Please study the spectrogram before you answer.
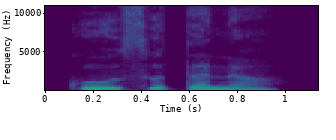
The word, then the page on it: ಗೋಸ್ತನಿ: gōstani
